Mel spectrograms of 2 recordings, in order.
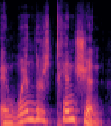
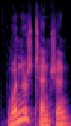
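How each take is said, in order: First: "when there's tension" said slower with a lifted "when"; stressed phrase. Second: Said in the usual way. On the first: Shown as a demonstration. A speaker repeating "when there's tension" to stress it. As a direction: lean into "when" and draw the phrase out.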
